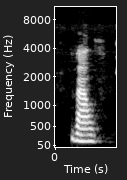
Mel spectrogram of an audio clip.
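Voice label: "valve", British English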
